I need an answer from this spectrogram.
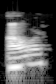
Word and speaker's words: hour: Hour começa com H, que é uma consoante, mas é um H mudo, não é pronunciado, então a pronúncia da palavra hour começa com som de vogal.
